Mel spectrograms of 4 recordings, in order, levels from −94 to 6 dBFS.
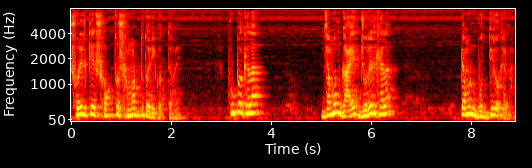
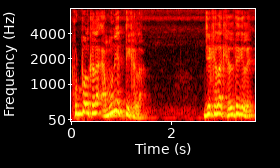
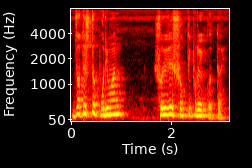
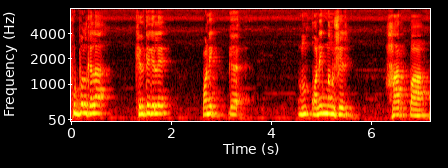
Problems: background sounds at intervals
